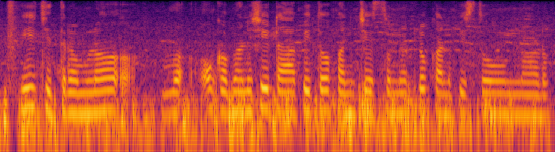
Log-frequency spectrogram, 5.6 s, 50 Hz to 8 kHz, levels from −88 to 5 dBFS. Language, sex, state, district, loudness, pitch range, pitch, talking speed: Telugu, female, Telangana, Mahabubabad, -14 LUFS, 180-195 Hz, 190 Hz, 95 wpm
